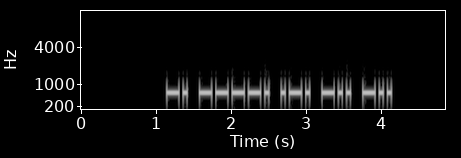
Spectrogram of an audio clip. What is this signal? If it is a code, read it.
Morse code, heard as a keyed tone, about 22 wpm, 700 Hz. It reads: N9RDD
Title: USA Call Signs - 5 Characters - 3x Character Spacing - 22wpm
